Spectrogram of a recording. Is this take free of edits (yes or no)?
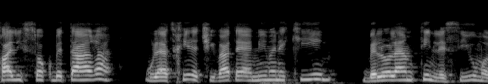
yes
